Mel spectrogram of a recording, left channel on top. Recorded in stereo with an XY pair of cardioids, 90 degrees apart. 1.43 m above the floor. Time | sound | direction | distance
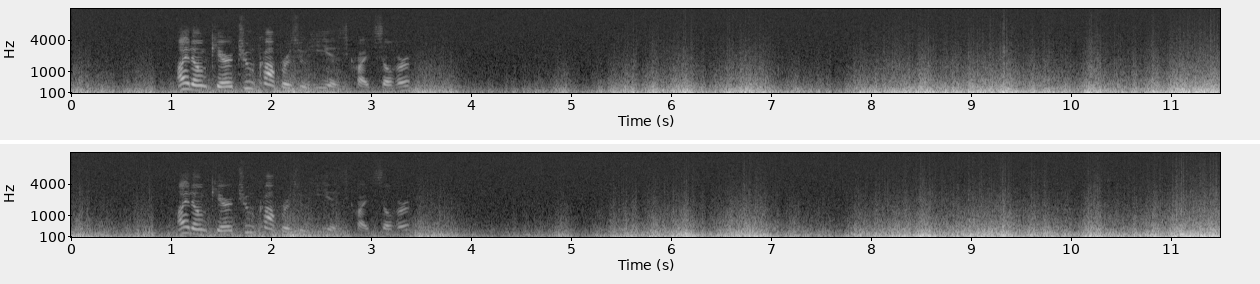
1.1 | a man speaking | 45° left | ?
